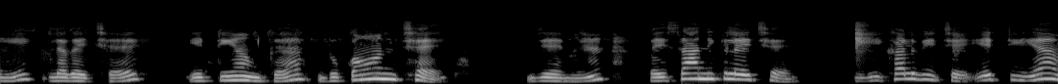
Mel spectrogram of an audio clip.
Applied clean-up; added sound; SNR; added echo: neural mask model Resemble Enhance denoiser.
